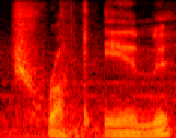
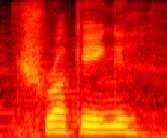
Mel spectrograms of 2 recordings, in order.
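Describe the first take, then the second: First: The ending is said as a short 'in' sound. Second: The ending is said with a full 'ing' sound. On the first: The speaker calls it wrong. "get sloppy with it and say truck in" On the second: The speaker calls it right. "They always enunciate"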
